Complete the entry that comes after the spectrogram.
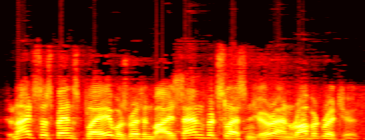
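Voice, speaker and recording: A man's voice: a little high, a little fast, sharp tone. An American man reading scripted announcements in a 1940s radio style. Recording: muffled lo-fi vintage radio broadcast. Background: music.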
